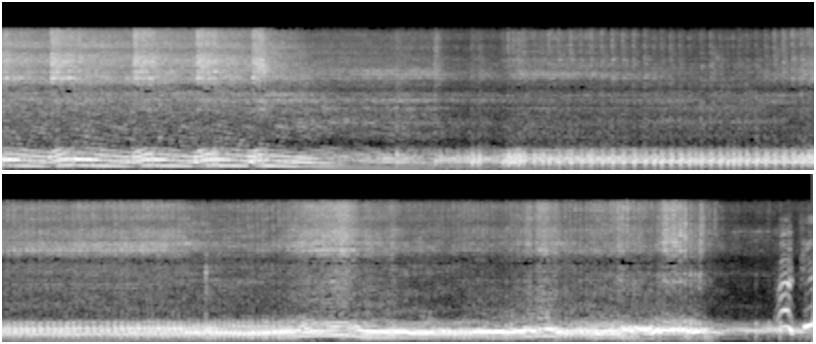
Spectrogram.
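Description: Enduro dirt bike engine revved in about five quick blips of the throttle, then held at steady high revs, rising again about eleven seconds in and staying high almost to the end.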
